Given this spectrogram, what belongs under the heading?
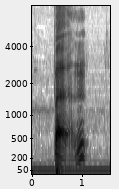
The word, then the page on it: ben: Chinese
